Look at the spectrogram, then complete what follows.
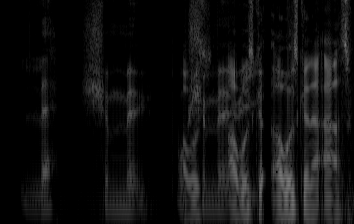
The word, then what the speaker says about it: Le Chameau: They are pronounced as Le Chameau.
